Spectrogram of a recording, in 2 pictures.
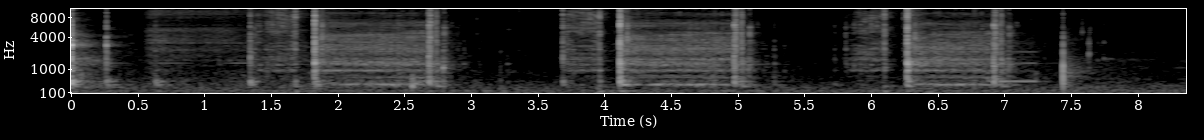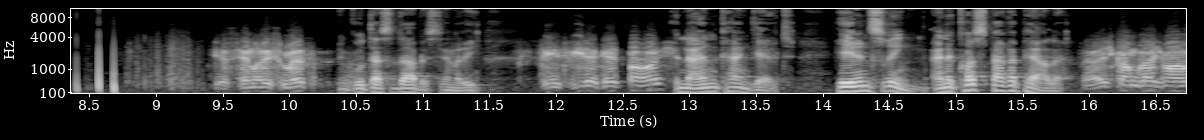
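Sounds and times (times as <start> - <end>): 
telephone dial whirring: 0.0 - 3.0, 3.7 - 7.3
speech: 9.6 - 11.7, 12.3 - 16.7.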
